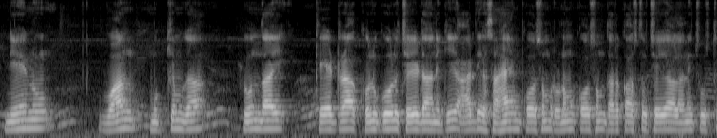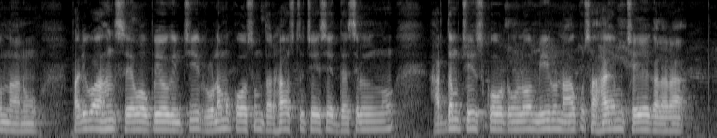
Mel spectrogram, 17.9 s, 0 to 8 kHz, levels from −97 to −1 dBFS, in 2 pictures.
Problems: none marked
